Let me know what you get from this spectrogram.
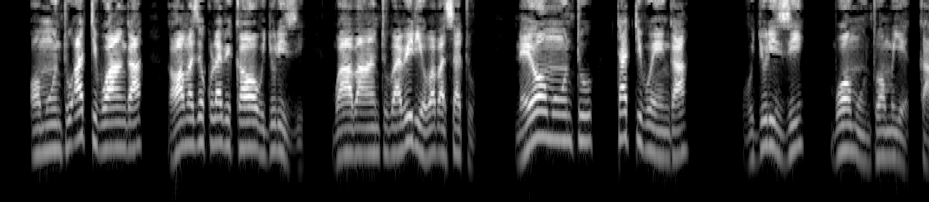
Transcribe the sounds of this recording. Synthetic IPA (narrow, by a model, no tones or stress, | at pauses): o̞muːntuatːiβwaːŋɡa | ŋɡawamaze̞kulaβikawo̞βuɟulizḭ | βwaːβaːntuβaβiɾio̞βaβasatṵ | ne̞jo̞ːmuːntu | tatːiβwe̞ːŋɡa | kuβuɟulizi | βwo̞ːmuːntuo̞ːmuje̞̰kːa̰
